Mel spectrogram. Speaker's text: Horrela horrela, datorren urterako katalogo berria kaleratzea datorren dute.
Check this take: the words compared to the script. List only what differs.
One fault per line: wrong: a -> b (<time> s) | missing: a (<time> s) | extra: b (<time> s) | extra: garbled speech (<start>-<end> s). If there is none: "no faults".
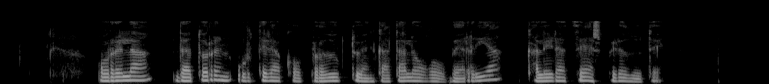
missing: horrela (1.4 s)
extra: produktuen (3.1 s)
wrong: datorren -> espero (6.0 s)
